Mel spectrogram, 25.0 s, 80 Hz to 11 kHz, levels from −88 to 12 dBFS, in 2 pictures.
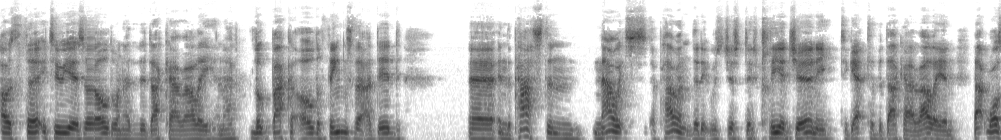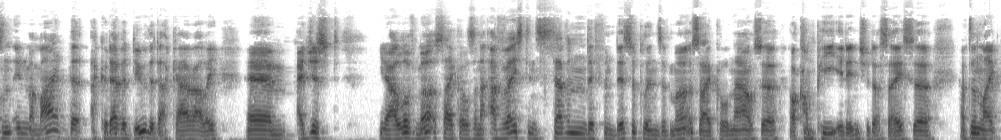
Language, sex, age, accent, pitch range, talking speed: English, male, 20-39, British, 110-125 Hz, 205 wpm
